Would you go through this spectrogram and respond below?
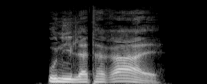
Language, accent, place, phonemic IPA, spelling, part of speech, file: German, Germany, Berlin, /ˌunilatəˈʁaːl/, unilateral, adjective, De-unilateral.ogg
- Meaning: unilateral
